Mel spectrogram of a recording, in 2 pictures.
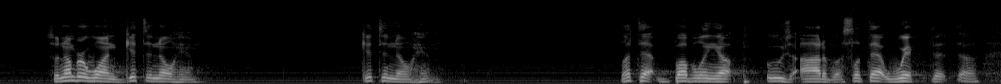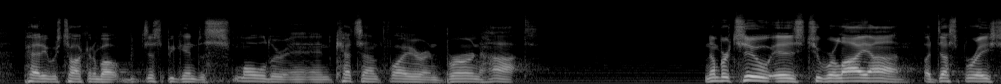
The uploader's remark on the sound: Sunday Service Recording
